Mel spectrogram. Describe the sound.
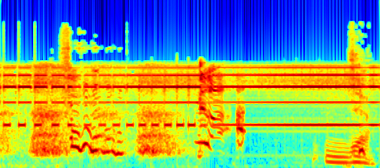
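A cardiac monitor machine beeps in short, even pulses, then holds a long steady tone. A voice talks over the opening beeps.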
